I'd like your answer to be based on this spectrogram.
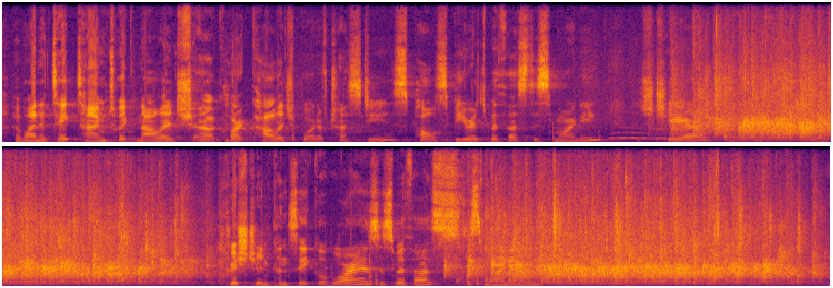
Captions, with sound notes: I want to take time to acknowledge Clark College Board of Trustees. Paul Speer is with us this morning. He's chair. [APPLAUSE] Christhian Canseco Juarez is with us this morning. [APPLAUSE]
